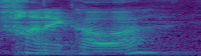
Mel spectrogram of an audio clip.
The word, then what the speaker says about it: Hanekawa: So it's pronounced Hanakawa, and I would never expect someone to know since it's a Japanese anime character that, I don't know, I liked.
